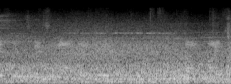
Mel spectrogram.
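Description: Montreal MR-73 metro train standing at a station platform: a steady noisy hum with a faint high whine from the train, and voices echoing in the station around it.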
